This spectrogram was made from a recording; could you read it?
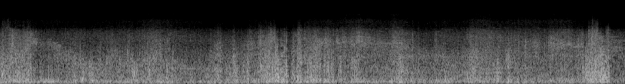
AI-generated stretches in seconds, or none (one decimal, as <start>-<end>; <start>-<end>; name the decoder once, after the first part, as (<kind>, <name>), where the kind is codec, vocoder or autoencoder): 1.8-2.5 (codec, SNAC); 3.8-5.4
